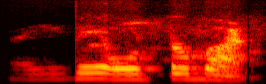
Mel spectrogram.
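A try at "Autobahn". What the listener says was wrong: ഓട്ടോബാൻ, ഓട്ടോ അല്ല കേട്ടോ. Pronunciation നമ്മൾ ശ്രദ്ധിക്കണം കേട്ടോ. ഔട്ടോ, ബി എം ഡബ്ല്യു അല്ല.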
